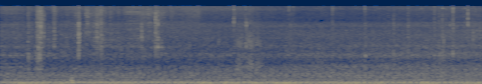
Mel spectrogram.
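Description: A car's engine running at low speed, heard from inside the cabin as a steady low rumble, with a few faint ticks.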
